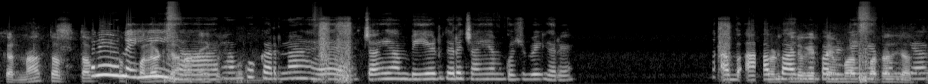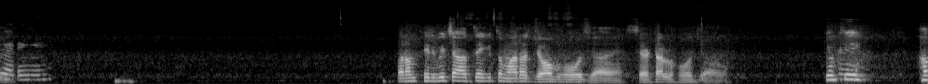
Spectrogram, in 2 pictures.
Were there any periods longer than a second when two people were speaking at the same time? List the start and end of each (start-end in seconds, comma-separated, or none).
0.9-2.9, 7.7-9.4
